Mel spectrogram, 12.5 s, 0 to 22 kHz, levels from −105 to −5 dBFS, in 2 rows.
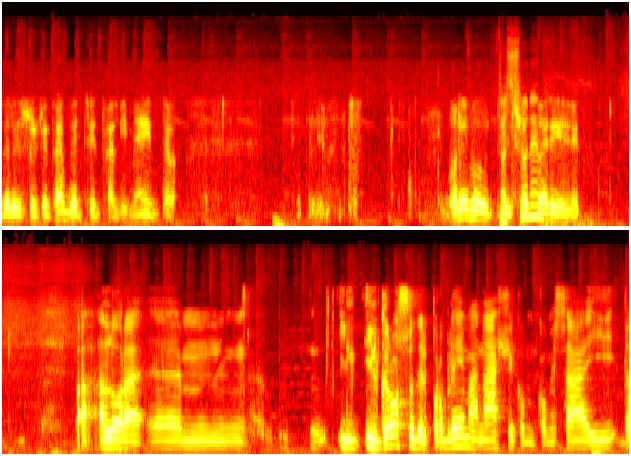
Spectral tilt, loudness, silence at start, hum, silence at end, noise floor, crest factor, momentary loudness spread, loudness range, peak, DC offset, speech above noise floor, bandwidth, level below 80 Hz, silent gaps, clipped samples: -4.5 dB/octave; -20 LUFS; 0 s; none; 0 s; -50 dBFS; 18 dB; 23 LU; 11 LU; -4 dBFS; under 0.1%; 31 dB; 13.5 kHz; -50 dBFS; none; under 0.1%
